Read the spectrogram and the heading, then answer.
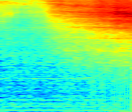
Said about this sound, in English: Little sizzling of the grill there.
